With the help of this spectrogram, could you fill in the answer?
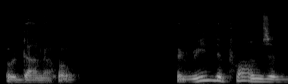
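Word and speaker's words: O'Donohue: o donna hugh he's an irishman so it's pronounced o'donoho i read the poems of john o'donnell donahoe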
